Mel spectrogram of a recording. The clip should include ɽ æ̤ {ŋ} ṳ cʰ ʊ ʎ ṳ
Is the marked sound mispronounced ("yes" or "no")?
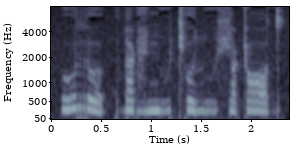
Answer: yes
